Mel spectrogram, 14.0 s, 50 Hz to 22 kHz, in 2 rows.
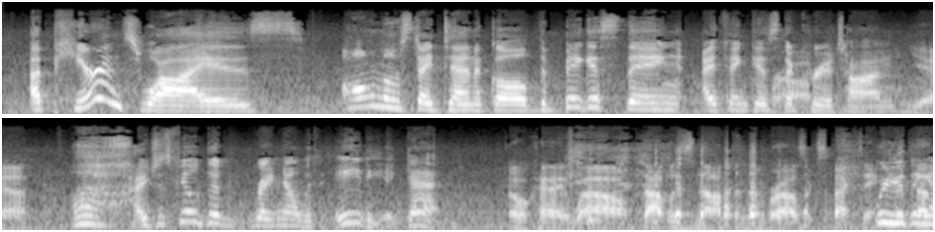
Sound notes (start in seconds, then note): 11.2 laughs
